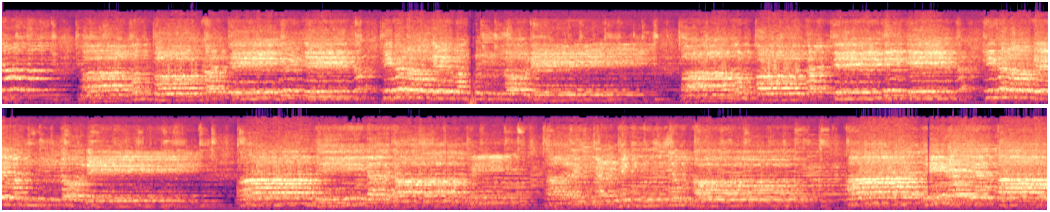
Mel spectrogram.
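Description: Church choir of children and adults singing a Malayalam Christmas carol in phrases a few seconds long, with short breaks between them.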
